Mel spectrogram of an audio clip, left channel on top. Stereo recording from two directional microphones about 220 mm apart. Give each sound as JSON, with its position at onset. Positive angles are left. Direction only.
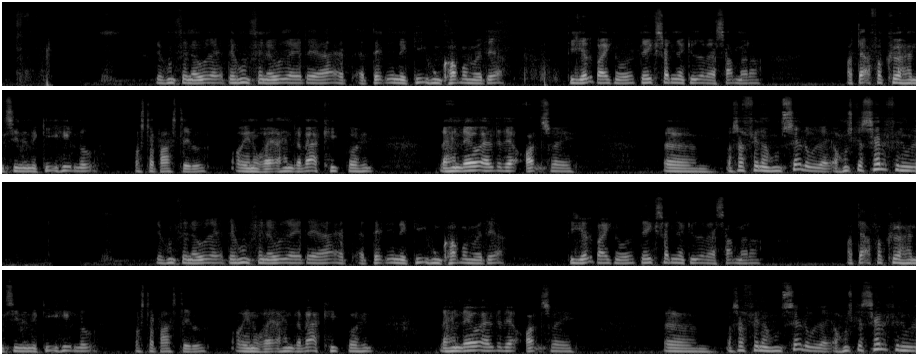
{"t": 0.9, "sound": "speech", "side_deg": 45}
